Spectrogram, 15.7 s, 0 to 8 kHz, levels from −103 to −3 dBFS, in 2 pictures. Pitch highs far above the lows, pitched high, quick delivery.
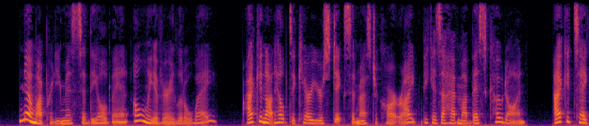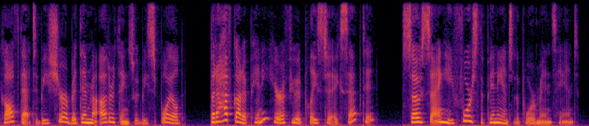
Yes: wide, 5.9 semitones; high, 240 Hz; fast, 265 wpm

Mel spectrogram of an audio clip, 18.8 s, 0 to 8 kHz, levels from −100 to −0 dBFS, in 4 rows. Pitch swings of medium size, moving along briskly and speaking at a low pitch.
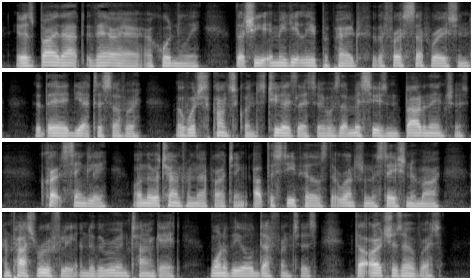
No: narrow, 1.7 semitones; fast, 225 wpm; low, 120 Hz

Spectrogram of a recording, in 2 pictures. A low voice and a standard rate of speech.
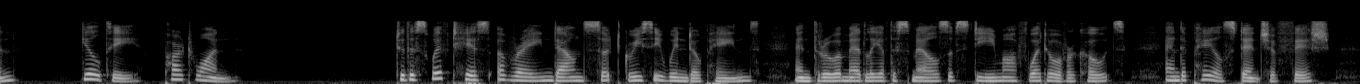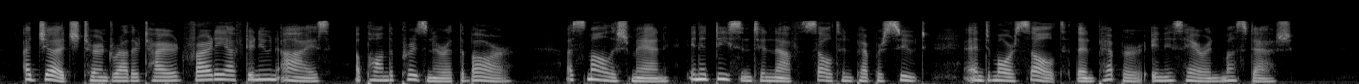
No: medium, 170 Hz; average, 150 wpm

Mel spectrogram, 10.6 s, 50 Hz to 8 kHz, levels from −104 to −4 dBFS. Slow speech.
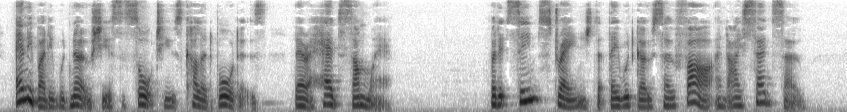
No: average, 160 wpm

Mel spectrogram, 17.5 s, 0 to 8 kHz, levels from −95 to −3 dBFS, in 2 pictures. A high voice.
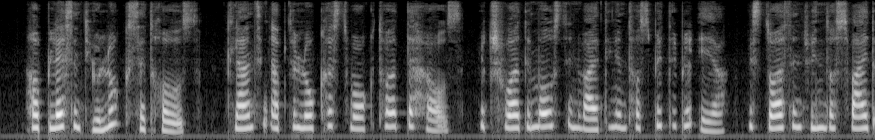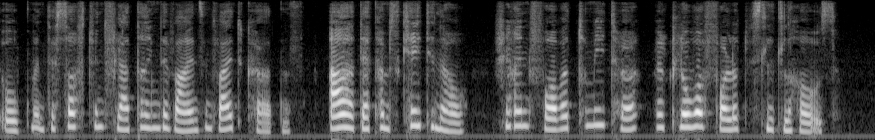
Yes: very high, 265 Hz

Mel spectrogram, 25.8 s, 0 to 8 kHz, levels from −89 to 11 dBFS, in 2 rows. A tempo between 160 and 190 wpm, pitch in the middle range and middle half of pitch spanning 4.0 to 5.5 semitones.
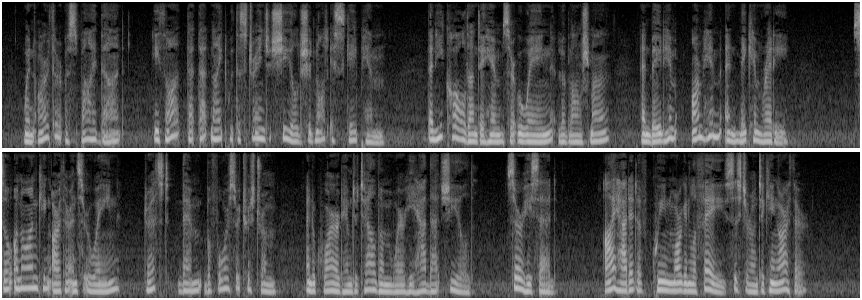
Yes: average, 170 wpm; medium, 155 Hz; average, 4.3 semitones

